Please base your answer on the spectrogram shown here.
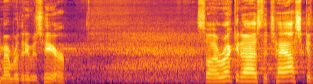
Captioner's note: laughter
